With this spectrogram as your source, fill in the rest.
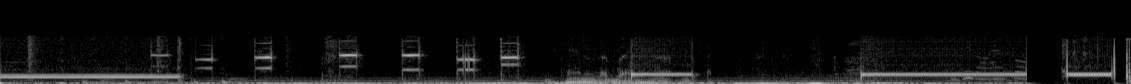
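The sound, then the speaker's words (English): A telephone line's steady dial tone gives way to a quick series of touch-tone beeps as a number is dialed, followed by two long, even ringing tones and a brief cutoff at the end. “We're going to call. I'm going to go ahead and dial a number now.”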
